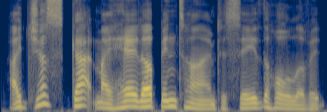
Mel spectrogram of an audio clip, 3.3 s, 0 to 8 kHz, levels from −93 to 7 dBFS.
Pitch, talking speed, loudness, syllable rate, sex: 135 Hz, 255 wpm, -18 LUFS, 4.9 syllables/s, male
